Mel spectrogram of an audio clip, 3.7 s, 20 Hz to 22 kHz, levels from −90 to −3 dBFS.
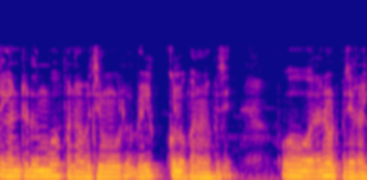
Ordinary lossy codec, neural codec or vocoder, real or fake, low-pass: none; none; real; none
